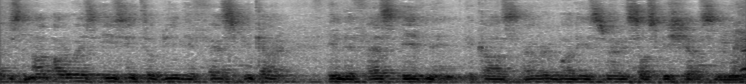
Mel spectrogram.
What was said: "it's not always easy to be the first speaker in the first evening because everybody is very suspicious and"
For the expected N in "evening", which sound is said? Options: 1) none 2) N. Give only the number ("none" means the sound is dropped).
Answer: 2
